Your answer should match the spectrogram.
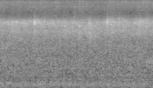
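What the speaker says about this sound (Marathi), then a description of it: "आणि न थांबणारा पाऊस" Steady, even monsoon rain falls continuously in a Konkan village near Chiplun, a dense hiss of drops with no breaks or gusts.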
